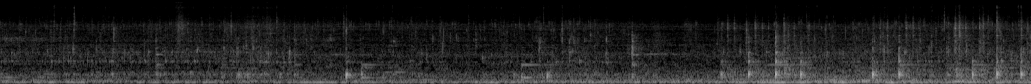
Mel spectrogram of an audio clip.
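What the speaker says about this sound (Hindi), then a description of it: "तकरीबन इसको 4 से 5 मिनट अच्छी तरह से हम इसको भून लेंगे ताकि ये अच्छी तरह से भून जाए।" Kachnar masala for a kachnar gosht dish fries steadily in a pan over normal heat, a continuous close sizzle with occasional stirring scrapes and no speech.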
